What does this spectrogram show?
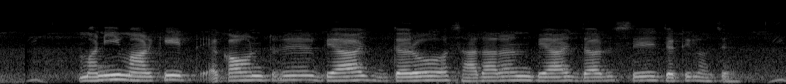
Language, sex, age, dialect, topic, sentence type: Magahi, female, 36-40, Northeastern/Surjapuri, banking, statement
